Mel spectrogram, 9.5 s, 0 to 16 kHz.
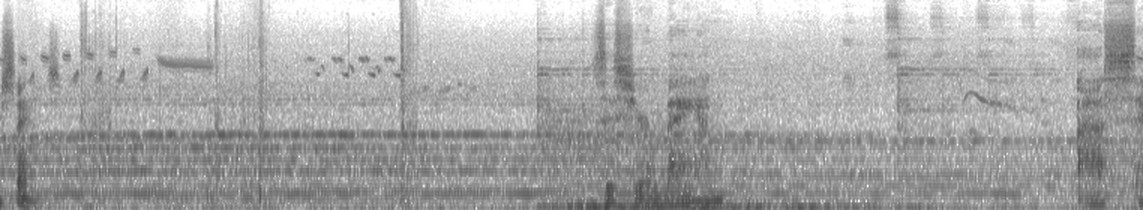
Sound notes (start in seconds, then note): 4.6 Promise thuds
